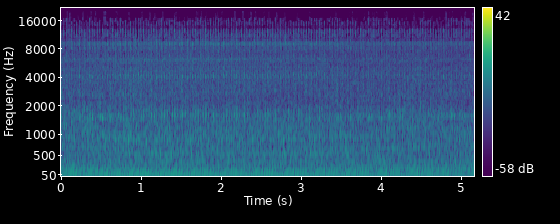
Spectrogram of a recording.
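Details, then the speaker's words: Mk6 VW Jetta 2.0 TDI common-rail diesel after valve cover gasket and injector seal replacement: even, quick diesel clatter at steady idle, no misses or knocks, no leaks; healthy and done. "Well, the car's done. Hopefully you can hear me while it clatters away. But it's all good to go."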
